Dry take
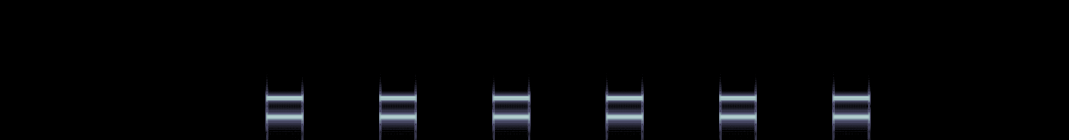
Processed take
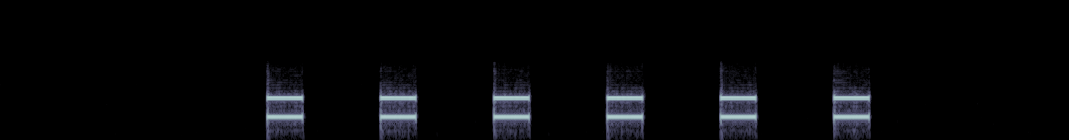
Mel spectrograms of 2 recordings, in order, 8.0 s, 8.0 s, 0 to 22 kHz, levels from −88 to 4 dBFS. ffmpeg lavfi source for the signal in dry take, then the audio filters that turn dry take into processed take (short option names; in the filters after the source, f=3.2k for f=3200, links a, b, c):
-f lavfi -i "aevalsrc='0.158*(sin(2*PI*555*t)+sin(2*PI*1300*t))*clip(min(mod(t,0.85),0.27-mod(t,0.85))/0.005,0,1)':d=5.03:s=44100"
-ar 8000 -c:a libopencore_amrnb -b:a 12200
